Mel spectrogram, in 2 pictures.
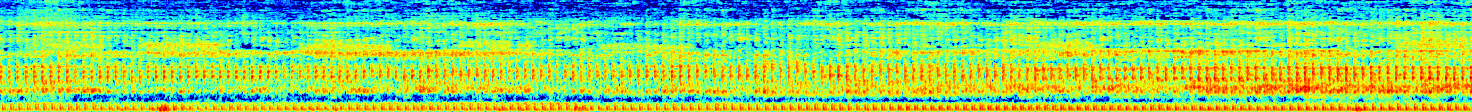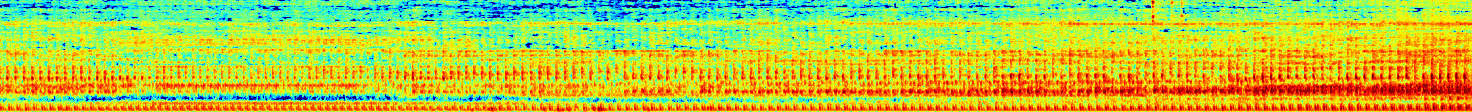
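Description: Walk-behind power weeder's small engine running steadily under load while its iron cage wheels and tines work the soil between crop rows. It grows louder as the machine comes closer, most of all near the end.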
